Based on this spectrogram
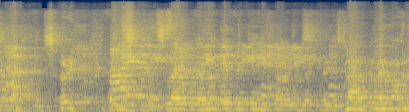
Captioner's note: laugh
